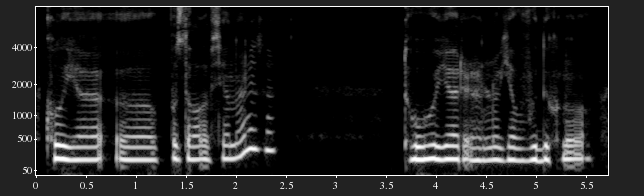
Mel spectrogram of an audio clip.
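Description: At a moderate pace with long, frequent pauses, a woman speaks at a medium pitch with a dark, mellow tone and fairly even intonation, in a very clean recording with a silent background. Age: 20s. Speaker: podcast host. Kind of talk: casual monologue. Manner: hesitant, many fillers.

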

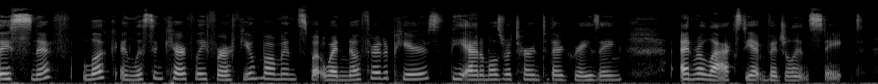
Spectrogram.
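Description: On a very clean recording with a silent background, a woman with a normal speaking voice talks at a moderate pace, fairly high in pitch and fairly even in intonation. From British Columbia, Canada. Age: 20s. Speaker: podcast host. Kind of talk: casual solo podcast chat; reading documentary-style narration near 18:22. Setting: home recording. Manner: rambling, self-interrupting, chatty.

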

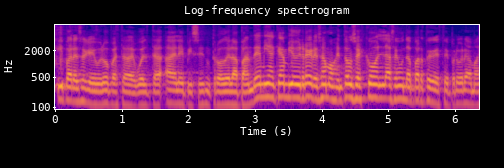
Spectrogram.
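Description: Noticeable background noise accompanies a fairly high-pitched man speaking at a moderate pace with ordinary pitch variation. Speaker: radio host. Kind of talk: morning radio show with news and sports commentary. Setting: studio broadcast, also streamed live.

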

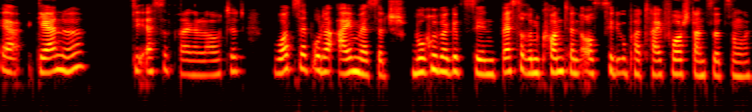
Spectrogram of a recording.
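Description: A woman with an ordinary speaking voice and a fairly high pitch talks at a moderate pace with fairly even intonation against a quiet background. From eastern Germany (Thuringia). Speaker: podcast host. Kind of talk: casual interview.

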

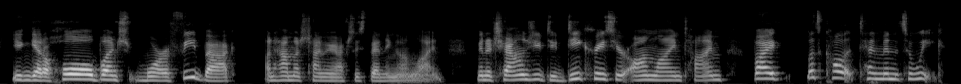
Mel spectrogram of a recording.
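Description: A woman with a medium pitch talks at a fairly quick pace with lively intonation, in an ordinary speaking voice. The recording is very clean, with a silent background. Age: 40s. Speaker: high performance coach and podcast host. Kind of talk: solo podcast monologue.

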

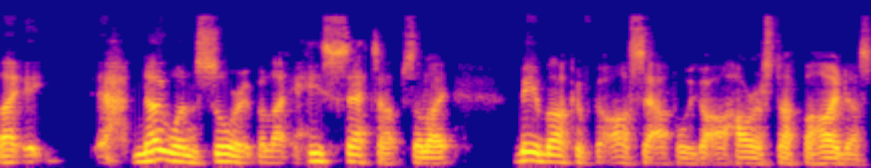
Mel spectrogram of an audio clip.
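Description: Someone with an English accent talks at a fairly quick pace with ordinary pitch variation over a quiet background. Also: man, fairly high pitch for a man. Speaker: podcast host. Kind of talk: casual chat. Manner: animated.

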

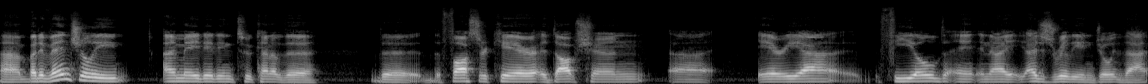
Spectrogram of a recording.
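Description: In a Spanish accent, a man speaks very slowly at a medium pitch with fairly even intonation. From southern Spain (Malaga). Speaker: counselor. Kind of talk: casual interview. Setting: office.

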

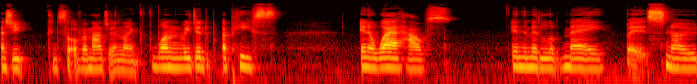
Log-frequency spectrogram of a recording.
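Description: On a very clean recording with a silent background, a woman with a southern English accent talks at a moderate pace. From southern England (North London, then East Sussex). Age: 20s. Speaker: interview guest. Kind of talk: casual interview.

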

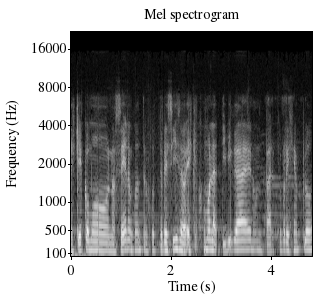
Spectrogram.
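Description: Fairly quick talk from a man over noticeable background noise. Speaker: podcast co-host. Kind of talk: casual chat.

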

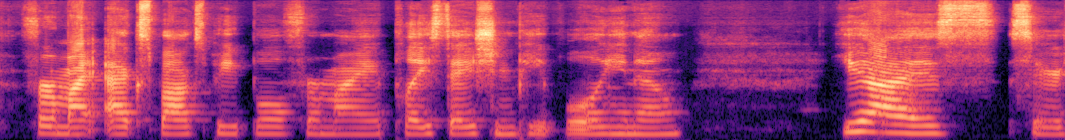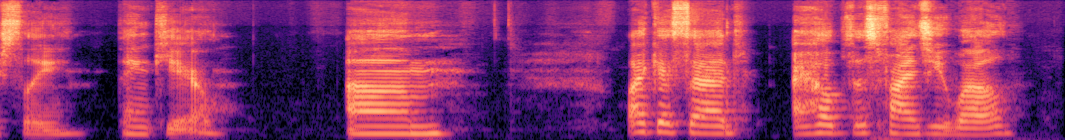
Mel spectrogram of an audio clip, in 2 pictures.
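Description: A woman speaks at a medium pitch and a fairly slow pace, with long, frequent pauses and a bright, sharp tone. Her intonation is monotone and flat, on a very clean recording with a silent background. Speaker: podcast host, mom. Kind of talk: casual solo chat. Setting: home recording. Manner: hesitant, many fillers.

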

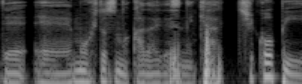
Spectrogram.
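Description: This man's voice is somewhat breathy. He talks at a very fast pace. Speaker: podcast host. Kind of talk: casual solo audio broadcast. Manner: halting, filler-heavy; warm, enthusiastic.

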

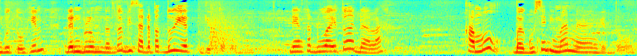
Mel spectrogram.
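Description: With music playing in the background, a woman speaks at a fairly quick pace in a high pitch. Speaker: podcast co-host and teacher. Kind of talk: casual chat.

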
